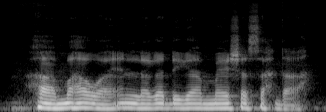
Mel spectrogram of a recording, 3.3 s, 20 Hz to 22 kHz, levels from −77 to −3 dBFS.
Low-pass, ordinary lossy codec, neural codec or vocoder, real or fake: none; none; none; real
